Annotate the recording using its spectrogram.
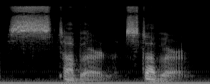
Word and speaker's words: stubborn: عزیزان دقت بکنن، کلماتی که با حرف اس شروع میشن در هنگام تلفظ کردن باید اس رو از حالت ساکن تلفظ کنیم، باید بگیم stubborn. مثلا اینجا stingy، نباید بگیم استینجی، ای نباید اولش بذاریم، اینجا پس میشه stubborn.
